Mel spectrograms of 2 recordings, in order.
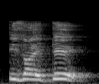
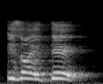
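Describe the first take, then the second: No difference in how they are said.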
